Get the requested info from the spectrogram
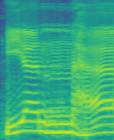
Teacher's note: নুন সাকিনের পরে ইজহারের 6 হরফের ভিতরে একটি হরফ হা আসছে, এই কারণে এই নুন সাকিনকে গুন্না ছাড়া স্পষ্ট করিয়া পড়ব।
